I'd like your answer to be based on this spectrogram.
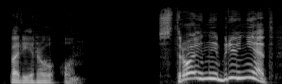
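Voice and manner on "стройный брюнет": very high, drawn-out squeal; high-pitched, slow exclamation; old lady's squeal. A narrator's reading. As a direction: squeal out a quiz guess. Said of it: "взвизгнула седовласая старушка".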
